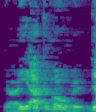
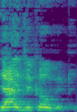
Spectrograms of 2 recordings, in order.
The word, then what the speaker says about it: Dijakovic: Dominic Dvokovic, or however you say his name. – Dominic Dijakovic. – Dijakovic. – Yeah. – There you go.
